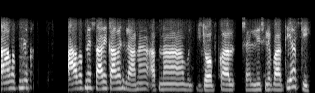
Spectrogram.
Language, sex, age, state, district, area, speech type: Hindi, male, 30-45, Madhya Pradesh, Gwalior, rural, conversation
